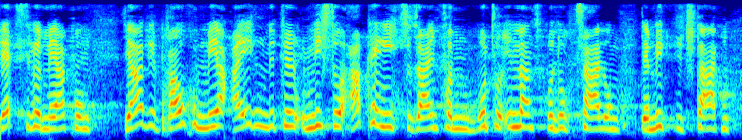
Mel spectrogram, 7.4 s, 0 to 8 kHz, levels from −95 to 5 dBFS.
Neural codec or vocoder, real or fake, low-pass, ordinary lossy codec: codec, 44.1 kHz, 3.4 kbps, Pupu-Codec; fake; 7.2 kHz; MP3, 64 kbps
